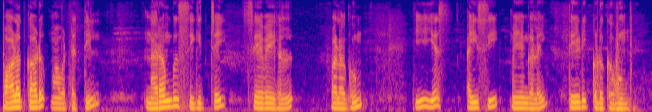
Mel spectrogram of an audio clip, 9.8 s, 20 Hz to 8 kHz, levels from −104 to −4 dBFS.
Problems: none marked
